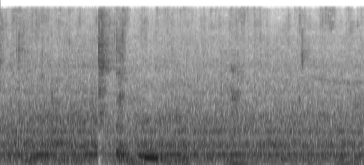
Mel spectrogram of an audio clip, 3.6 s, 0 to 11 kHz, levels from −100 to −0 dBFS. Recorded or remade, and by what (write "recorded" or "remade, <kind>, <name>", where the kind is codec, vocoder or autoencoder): recorded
